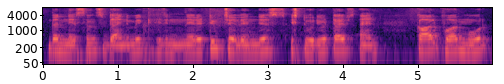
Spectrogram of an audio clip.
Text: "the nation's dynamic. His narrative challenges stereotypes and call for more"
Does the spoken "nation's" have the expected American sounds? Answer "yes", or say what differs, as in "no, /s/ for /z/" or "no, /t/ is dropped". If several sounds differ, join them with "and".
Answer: no, /s/ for /ʃ/ and /s/ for /z/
